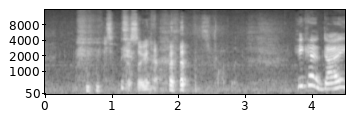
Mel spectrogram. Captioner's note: laugh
